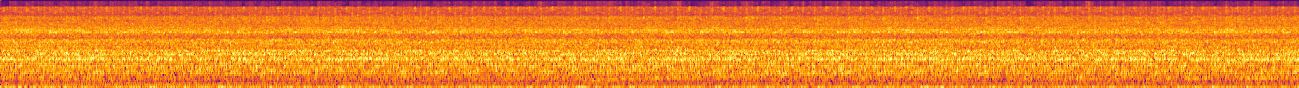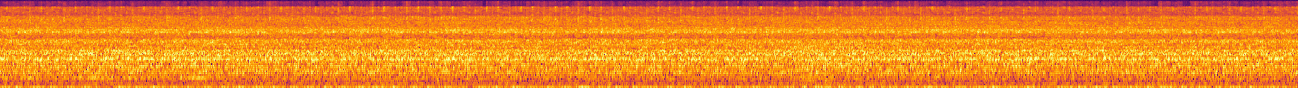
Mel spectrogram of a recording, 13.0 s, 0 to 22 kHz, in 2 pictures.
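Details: 2009 Mercedes E320 Bluetec diesel after boost-problem repairs, during a computer MAP and recirculation test: steady, even idle with no knocks, misses or hunting; the engine sounds healthy and settled.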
